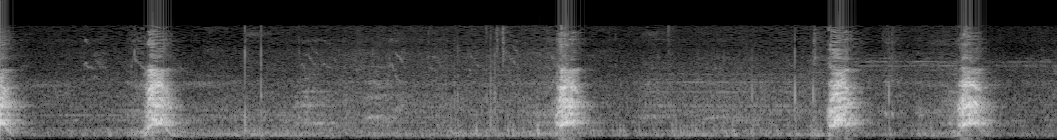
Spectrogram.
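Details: Cocker Spaniel barking at a man seen on a terrace: four short, sharp barks at irregular gaps of one to three seconds over a quiet, low background hum.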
